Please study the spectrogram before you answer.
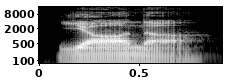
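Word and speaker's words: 연어: In terms of pronunciation, because the second syllable begins with an theim in the first syllable carries over to the second syllable. So this word is pronounced as yana.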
